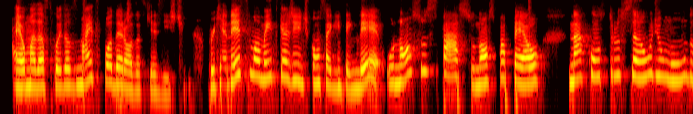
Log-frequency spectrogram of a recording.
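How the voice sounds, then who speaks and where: A woman talks at a moderate pace with lively intonation and a high pitch. The background is quiet. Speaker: panel moderator, tech nonprofit director; panel moderator. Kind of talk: panel discussion. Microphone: video call.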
